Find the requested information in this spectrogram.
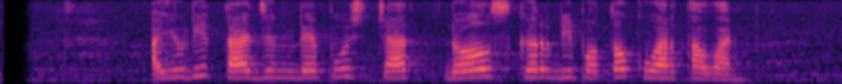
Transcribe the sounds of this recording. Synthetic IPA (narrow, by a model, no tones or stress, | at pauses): ʔajudit̪ad͡ʒɨŋdɛpust͡ʃat̪̚dɔlskɨrdipɔt̪ɔkuwart̪awan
